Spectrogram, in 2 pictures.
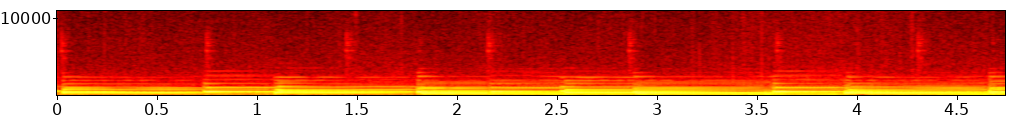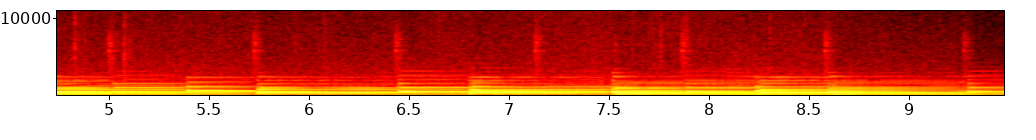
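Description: Background music: a gentle keyboard melody with notes struck at an even pace, a little more than one a second, over held low notes.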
